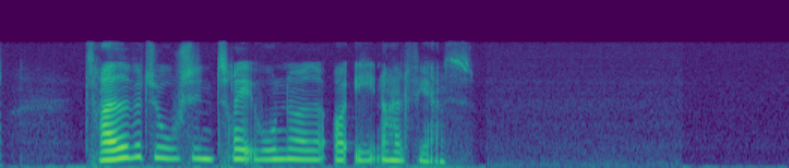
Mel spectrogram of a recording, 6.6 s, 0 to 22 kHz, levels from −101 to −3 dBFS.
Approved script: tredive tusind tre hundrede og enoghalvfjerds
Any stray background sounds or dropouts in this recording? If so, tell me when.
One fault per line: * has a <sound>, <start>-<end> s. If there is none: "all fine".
all fine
